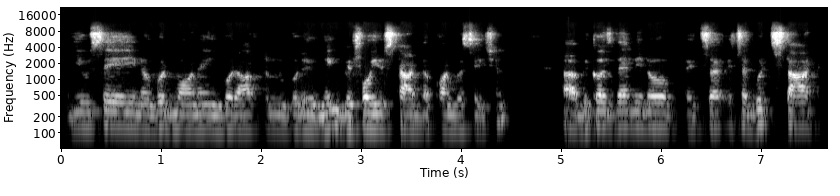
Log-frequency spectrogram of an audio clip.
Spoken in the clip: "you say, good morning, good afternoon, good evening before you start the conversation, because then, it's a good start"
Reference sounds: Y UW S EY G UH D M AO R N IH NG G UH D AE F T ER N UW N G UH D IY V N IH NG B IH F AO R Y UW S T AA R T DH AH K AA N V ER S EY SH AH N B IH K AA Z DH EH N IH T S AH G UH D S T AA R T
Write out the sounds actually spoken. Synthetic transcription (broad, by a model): Y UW S EY G UH D M AO R N IH NG G UH D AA F T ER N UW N G UH D IY V N IH NG B IH F AO R Y UW S T AA R T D AH K AA N V ER S EY SH AH N B IH K AA Z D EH N IH T S AH G UH D S T AA R T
